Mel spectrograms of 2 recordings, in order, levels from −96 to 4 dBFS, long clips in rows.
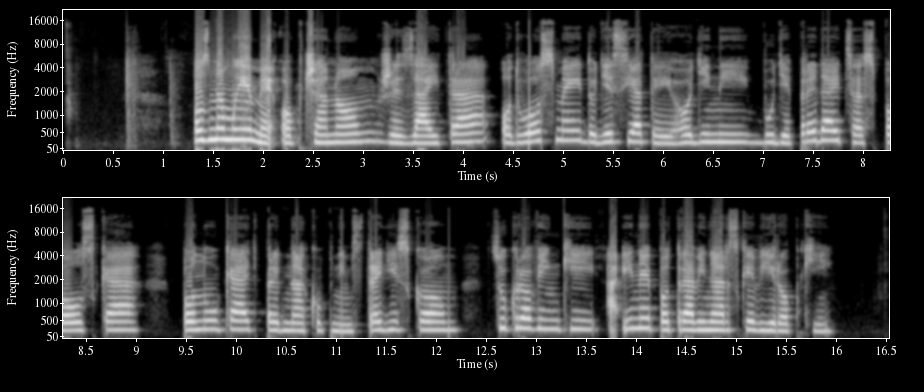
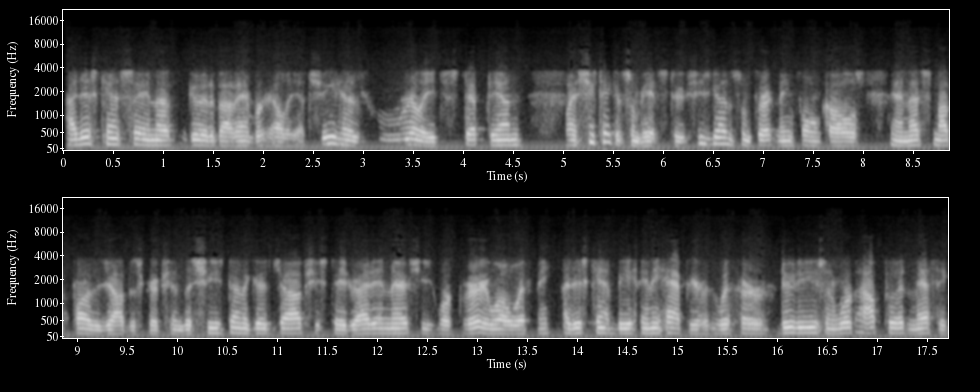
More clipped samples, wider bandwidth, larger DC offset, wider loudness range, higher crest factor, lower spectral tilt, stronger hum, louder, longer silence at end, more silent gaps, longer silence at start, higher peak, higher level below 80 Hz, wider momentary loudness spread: first, 1% vs under 0.1%; first, 18.5 kHz vs 5 kHz; neither; first, 5 LU vs 1 LU; about the same, 12 dB vs 16 dB; second, -4 dB/octave vs -8.5 dB/octave; neither; first, -11 LUFS vs -16 LUFS; first, 0.6 s vs 0 s; neither; first, 0.65 s vs 0 s; about the same, 0 dBFS vs 0 dBFS; about the same, -48 dBFS vs -46 dBFS; first, 10 LU vs 6 LU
